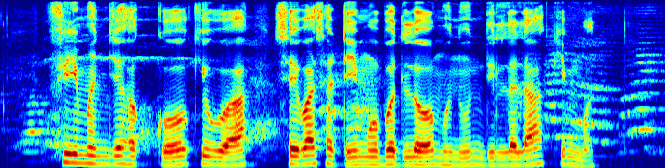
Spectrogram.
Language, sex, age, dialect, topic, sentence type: Marathi, male, 18-24, Southern Konkan, banking, statement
